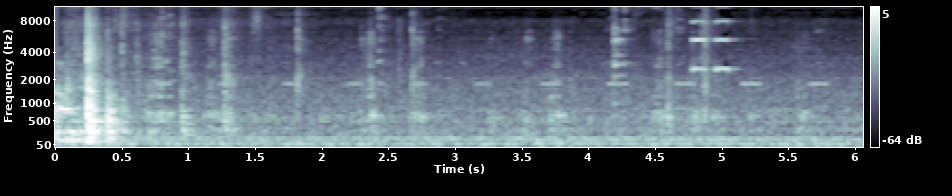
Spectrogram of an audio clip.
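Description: A sharp plastic clack as a Dewalt 20V cordless tool battery and its adapter are handled on a wooden workbench, followed by light handling clicks over a low steady hum. A faint short beep comes near the end.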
